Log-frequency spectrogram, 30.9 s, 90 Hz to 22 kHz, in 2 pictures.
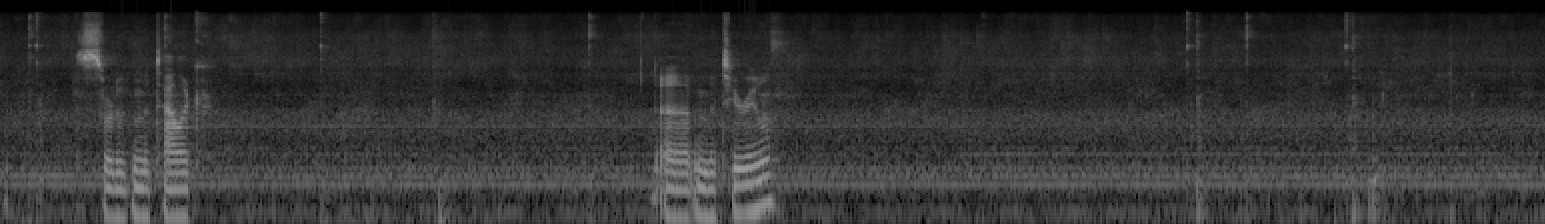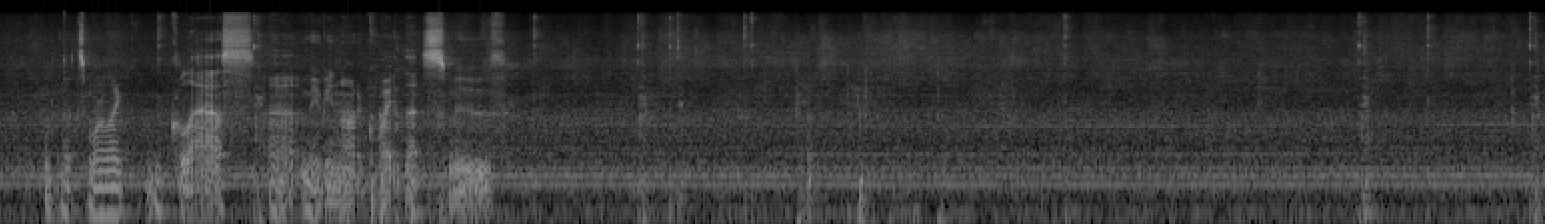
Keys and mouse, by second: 0.3 click, 6.0-11.9 drag, 12.4-13.4 drag, 13.7-15.9 middle drag, 17.2 click, 18.2 middle click, 20.8-21.8 drag, 22.1 right click, 23.5 shift+middle click, 26.1-29.0 drag, 29.8 click.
